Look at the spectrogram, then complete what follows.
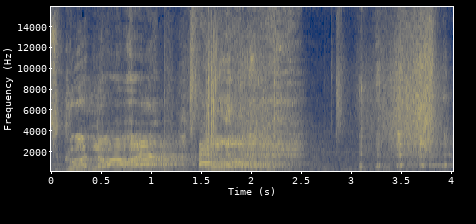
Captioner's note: Brown groaning; kick thudding; Siegmund laughing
